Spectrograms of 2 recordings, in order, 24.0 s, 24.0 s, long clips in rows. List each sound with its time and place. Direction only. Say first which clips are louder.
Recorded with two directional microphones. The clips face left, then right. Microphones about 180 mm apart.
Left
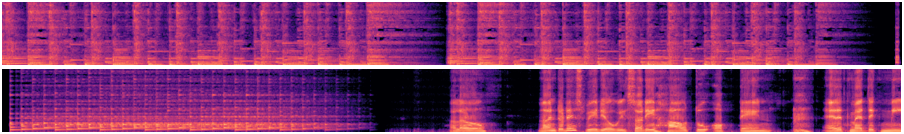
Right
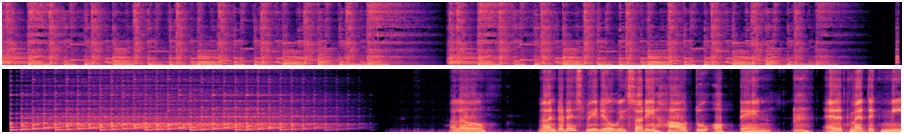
0.0 s music: even; centre (ahead or behind)
11.9 s music: even; centre (ahead or behind)
17.9 s a sound: right 2 dB; 35° right (ahead or behind)
19.1 s speech: right 3 dB; 40° right (ahead or behind)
